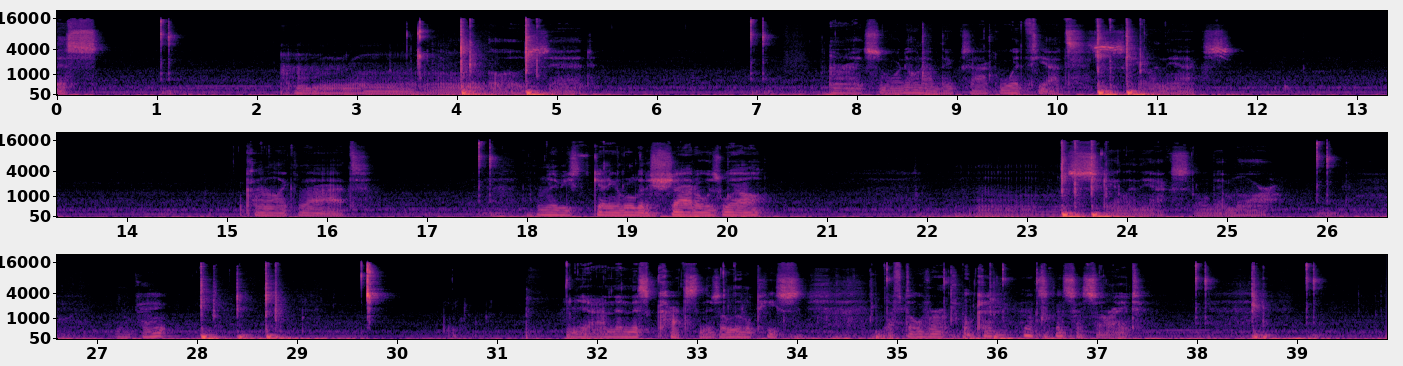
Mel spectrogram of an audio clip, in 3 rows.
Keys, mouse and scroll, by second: 4.1 g, 7.8-8.4 scroll up 1, 8.4 scroll down 1, 10.4 s, 23.4 s, 28.1 a, 28.7 alt+h, 34.0-38.1 middle drag, 38.1 click, 38.6 Tab.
